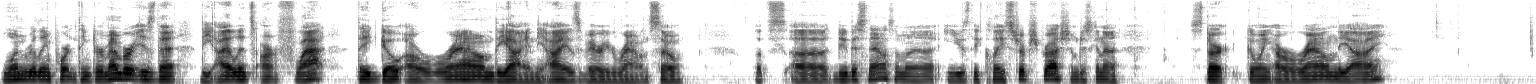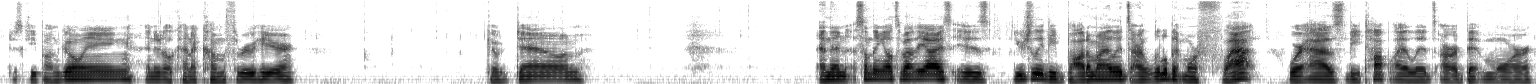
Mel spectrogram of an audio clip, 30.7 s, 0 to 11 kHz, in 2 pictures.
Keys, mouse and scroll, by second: 9.4 click, 9.7 ctrl+middle click, 10.6-14.2 drag, 14.2 shift+middle click, 14.4-18.2 drag, 18.2 middle click, 18.7 click, 19.5 middle click, 19.8 click, 20.5 ctrl+middle click, 20.9-23.2 drag, 23.2 ctrl+middle click, 23.7 click, 24.1 ctrl+middle click, 24.4 click, 24.9-29.4 ctrl+middle drag, 29.4 click, 30.1 ctrl+middle click, 30.6-30.7 drag.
